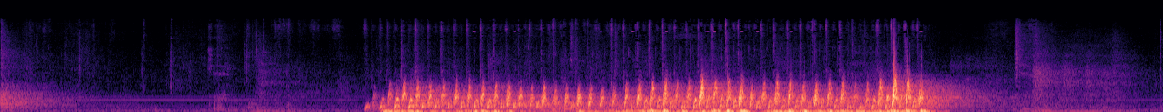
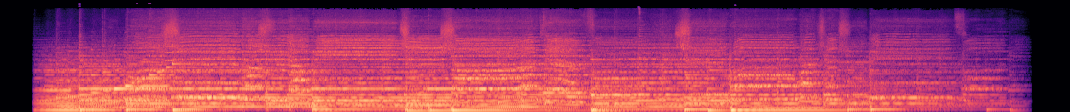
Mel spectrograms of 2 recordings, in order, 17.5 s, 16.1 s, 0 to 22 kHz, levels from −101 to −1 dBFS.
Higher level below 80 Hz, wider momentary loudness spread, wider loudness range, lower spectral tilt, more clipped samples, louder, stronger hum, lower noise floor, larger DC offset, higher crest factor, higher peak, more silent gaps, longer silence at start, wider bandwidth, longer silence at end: about the same, -30 dBFS vs -26 dBFS; about the same, 12 LU vs 11 LU; about the same, 8 LU vs 7 LU; first, -9.5 dB/octave vs -5.5 dB/octave; neither; second, -26 LUFS vs -17 LUFS; neither; first, -67 dBFS vs -40 dBFS; neither; first, 24 dB vs 14 dB; about the same, -2 dBFS vs -2 dBFS; neither; second, 0 s vs 0.5 s; second, 8.4 kHz vs 16 kHz; first, 3.05 s vs 0.8 s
